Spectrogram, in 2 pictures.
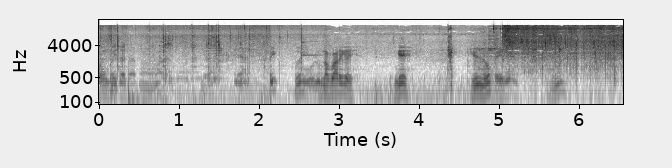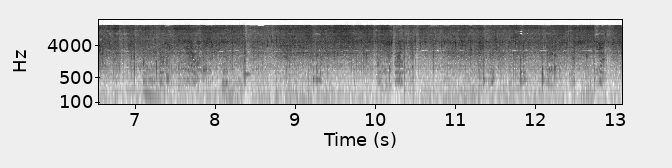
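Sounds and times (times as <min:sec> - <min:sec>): hot oil sizzling in a wok: 0:04.8 - 0:13.0
metal spatula scraping wok: 0:04.8 - 0:13.0.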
